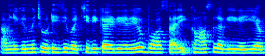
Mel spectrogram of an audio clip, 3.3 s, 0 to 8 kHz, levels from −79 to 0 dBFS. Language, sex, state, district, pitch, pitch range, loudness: Hindi, female, Bihar, Purnia, 200 Hz, 185-210 Hz, -29 LUFS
